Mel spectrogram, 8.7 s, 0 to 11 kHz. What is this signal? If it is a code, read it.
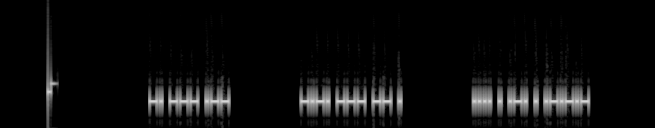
Morse code, heard as a keyed tone, about 36 wpm, 700 Hz. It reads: NOW COME HERE.
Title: 4x Word-Spacing - Sentences from Top 200 Words - 35wpm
